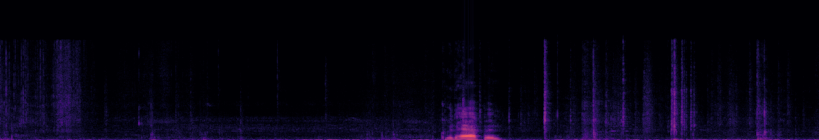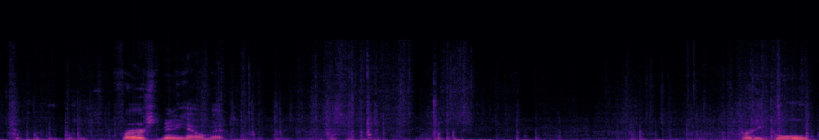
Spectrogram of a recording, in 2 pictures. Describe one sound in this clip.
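A cardboard box is handled, its flaps scraping and tapping.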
